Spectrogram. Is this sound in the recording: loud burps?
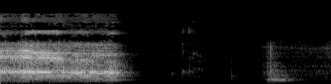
yes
